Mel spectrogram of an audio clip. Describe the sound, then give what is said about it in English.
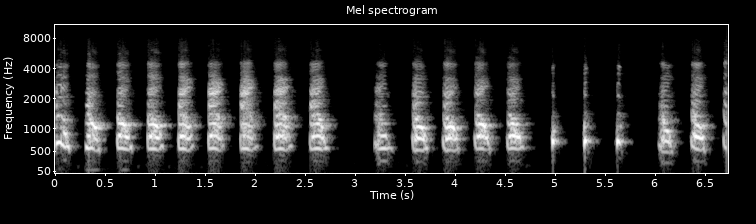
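A turkey call sounds out a fast, rhythmic run of loud yelps, a brief pause, then more yelps mixed with shorter, clipped clucks, many evenly spaced notes with no talking. “you're doing those yelps and those little clucks, and he's coming, that's all you have to do.”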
